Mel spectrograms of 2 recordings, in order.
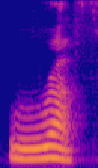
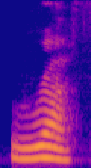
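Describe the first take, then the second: No difference in how they are said.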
